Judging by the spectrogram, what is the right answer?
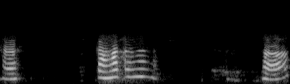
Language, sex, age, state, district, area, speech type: Hindi, female, 18-30, Uttar Pradesh, Mirzapur, urban, conversation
